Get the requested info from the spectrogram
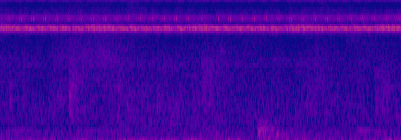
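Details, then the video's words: Rain-soaked night ambience dominated by a piercing, sustained cricket trill, with rain hiss beneath and a brief low thump near the middle. "Suara Hujan dan Jangkrik Pengantar Tidur"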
